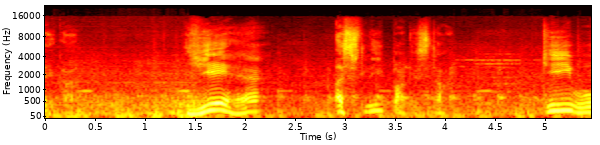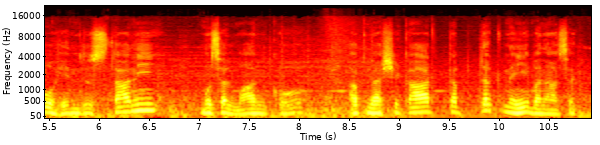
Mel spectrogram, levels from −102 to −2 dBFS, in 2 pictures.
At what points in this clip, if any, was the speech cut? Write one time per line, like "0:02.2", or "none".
0:04.8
